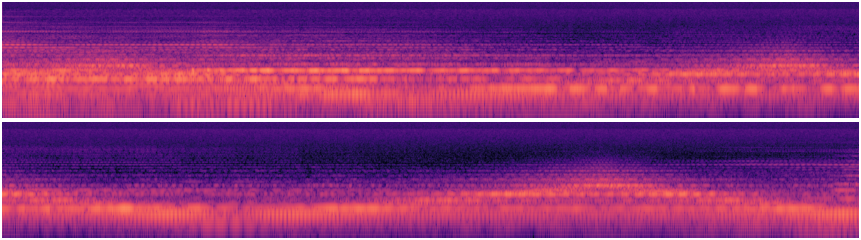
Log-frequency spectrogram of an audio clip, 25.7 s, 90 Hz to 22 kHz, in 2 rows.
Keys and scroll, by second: 0.0-0.5 typing, 3.3-4.0 typing, 9.4-10.3 typing, 16.4 g, 18.7 g, 23.4 z, 25.0 a.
